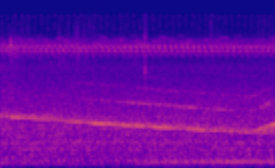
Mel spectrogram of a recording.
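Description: Emergency vehicle siren wailing: one long tone sliding slowly down in pitch, then turning to rise again at the end.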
